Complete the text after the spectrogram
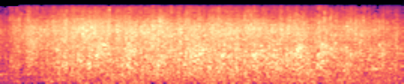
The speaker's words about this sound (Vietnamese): Sư bảo đấy là những người chúng ta cần phải vỗ tay lớn nhất để mà khen các người lớn tuổi mà lên hát để mà tặng cho các cháu. Cho một tràng pháo tay đi.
